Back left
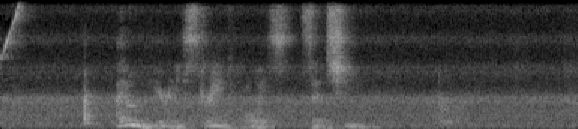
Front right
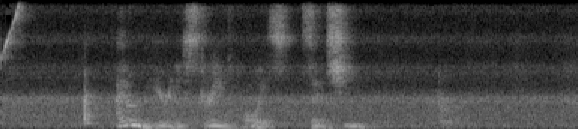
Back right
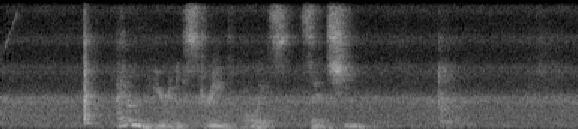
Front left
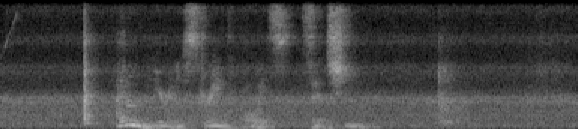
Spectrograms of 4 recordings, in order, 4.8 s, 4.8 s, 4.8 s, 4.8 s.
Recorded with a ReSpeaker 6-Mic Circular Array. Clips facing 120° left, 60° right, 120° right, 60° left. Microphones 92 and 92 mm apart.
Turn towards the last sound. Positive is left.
turn(degrees=-85)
